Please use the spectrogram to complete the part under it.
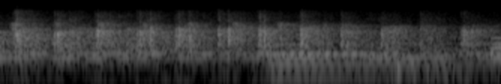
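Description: A church congregation claps in a steady, even rhythm, the beats close and fairly loud with a soft background hum and no talking over it.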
